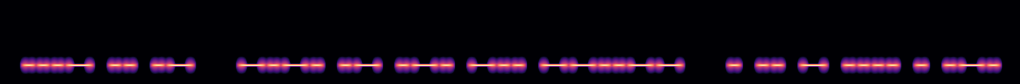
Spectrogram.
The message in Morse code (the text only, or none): VIA CARD, EITHER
